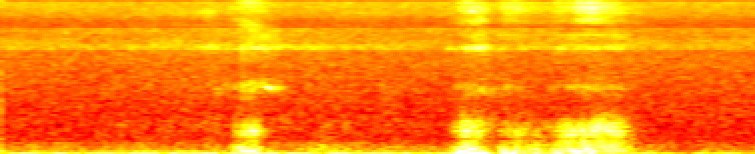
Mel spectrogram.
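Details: Sleeping dog snoring indoors, loud enough to wake its owner; low rumbling breaths with a couple of rough snorts around the middle and end, steady low hum underneath.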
